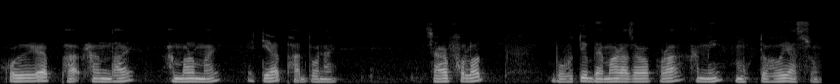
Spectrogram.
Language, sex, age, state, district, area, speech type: Assamese, male, 45-60, Assam, Darrang, rural, spontaneous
